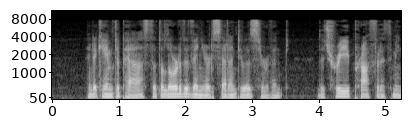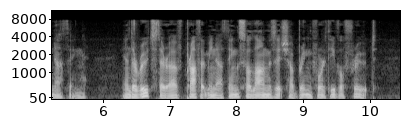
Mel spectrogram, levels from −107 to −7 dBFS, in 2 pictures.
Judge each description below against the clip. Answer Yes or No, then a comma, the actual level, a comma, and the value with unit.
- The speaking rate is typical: No, fast, 210 wpm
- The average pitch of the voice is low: Yes, very low, 80 Hz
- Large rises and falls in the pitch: No, narrow, 2.6 semitones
